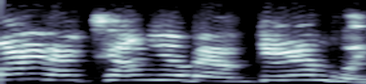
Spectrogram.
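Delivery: put-on voice, pitched very high. Retelling a movie moment that a partner walked in on, in a really high-pitched Fran Drescher voice. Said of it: "in her like really high pitched voice".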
